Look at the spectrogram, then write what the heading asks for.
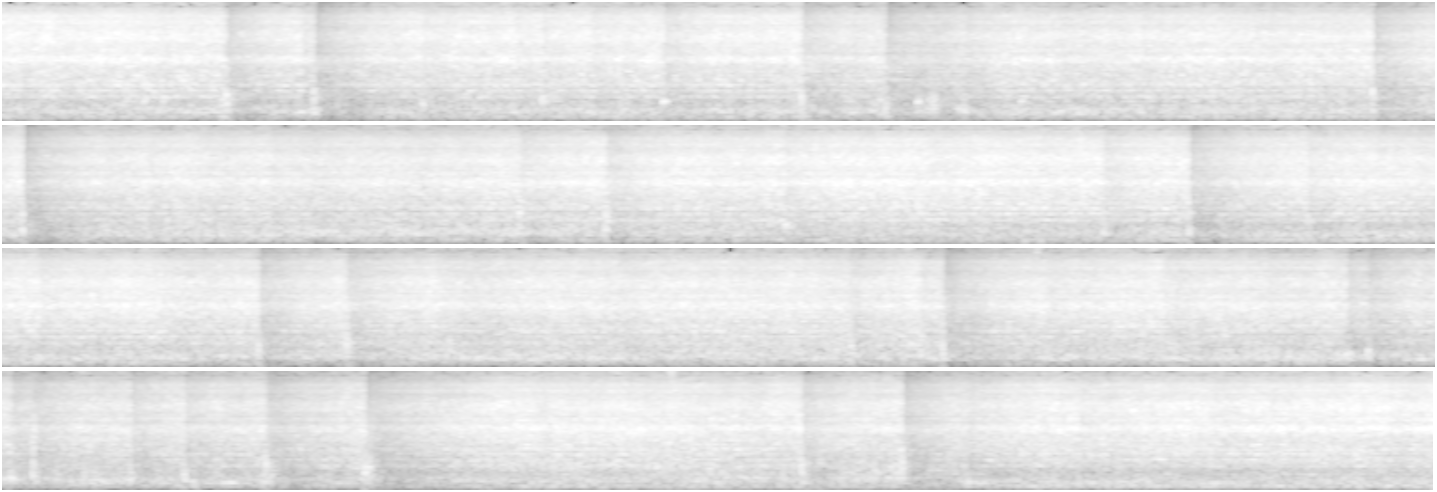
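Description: Heritage train running along the track, heard from the rear cab: a steady rumble and rattle of wheels and carriage on the rails.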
